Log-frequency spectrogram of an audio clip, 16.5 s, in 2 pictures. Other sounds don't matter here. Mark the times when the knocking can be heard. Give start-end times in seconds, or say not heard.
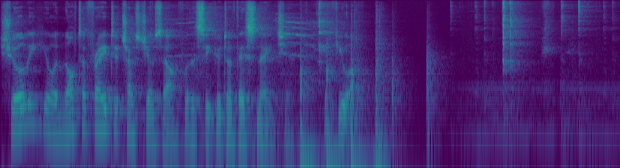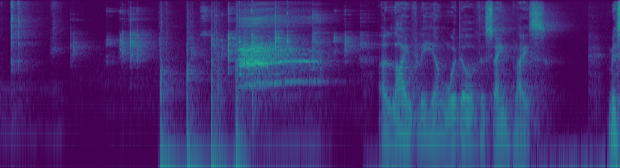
4.0-5.8, 10.4-11.7.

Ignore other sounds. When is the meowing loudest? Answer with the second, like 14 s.
12 s.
